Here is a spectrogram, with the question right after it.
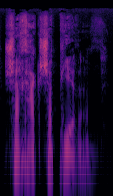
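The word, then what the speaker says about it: Shahak Shapira: Herzlich willkommen, Shahrag Shapira.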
